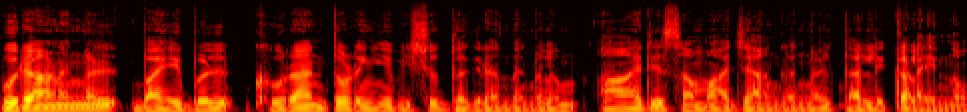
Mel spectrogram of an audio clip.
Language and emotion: Malayalam, neutral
